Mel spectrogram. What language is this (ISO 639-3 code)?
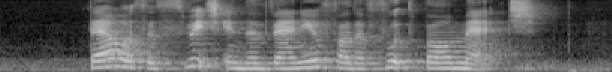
eng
